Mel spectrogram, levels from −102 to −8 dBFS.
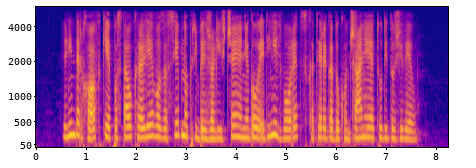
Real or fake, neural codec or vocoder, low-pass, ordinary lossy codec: real; none; 5.4 kHz; AAC, 32 kbps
